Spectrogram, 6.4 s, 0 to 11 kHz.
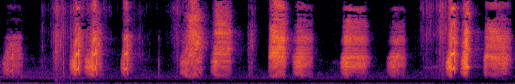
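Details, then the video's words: Courting bowerbird in the Yarra Valley near Melbourne, filmed September 2020, giving a rapid series of short rasping, churring bursts, some paired, some strong, some softer, roughly every half second, with faint low rumble beneath. "Bowerbirds Singing and Dancing"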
